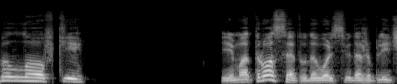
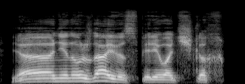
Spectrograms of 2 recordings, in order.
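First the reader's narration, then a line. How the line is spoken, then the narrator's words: Rude, insolent snap. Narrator (Russian): Отрезал он таким грубым и дерзким тоном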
